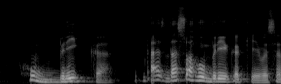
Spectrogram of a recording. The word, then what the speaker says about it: rubrica: aí não não pode isso não é proparox isso é paroxítona é rubrica sempre tá bom olhem para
